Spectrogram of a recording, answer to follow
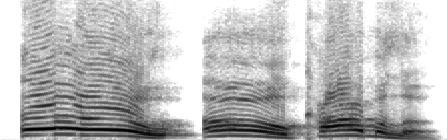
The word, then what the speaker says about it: Kamala: Oh, Kamala.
